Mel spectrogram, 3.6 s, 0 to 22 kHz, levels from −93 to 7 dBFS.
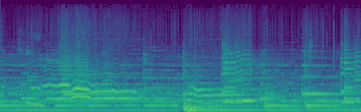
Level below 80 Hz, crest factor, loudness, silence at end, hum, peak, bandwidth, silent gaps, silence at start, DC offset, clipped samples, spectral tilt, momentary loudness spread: -34 dBFS; 14 dB; -24 LUFS; 0 s; none; -10 dBFS; 16 kHz; none; 0 s; under 0.1%; under 0.1%; -7 dB/octave; 5 LU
